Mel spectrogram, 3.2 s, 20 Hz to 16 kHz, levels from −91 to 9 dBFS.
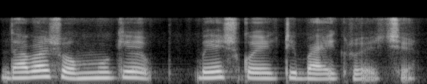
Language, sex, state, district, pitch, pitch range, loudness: Bengali, female, Assam, Hailakandi, 210 Hz, 200-220 Hz, -15 LUFS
